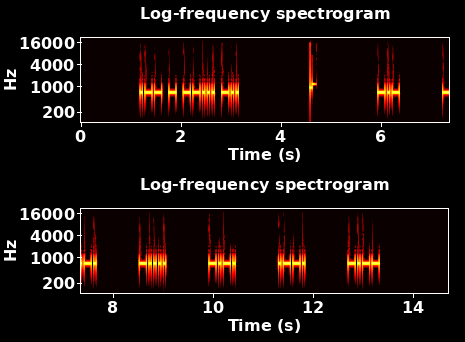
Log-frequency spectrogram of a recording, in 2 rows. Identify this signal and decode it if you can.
Morse code, heard as a keyed tone, about 25 wpm, spaced as for 11 wpm, 700 Hz. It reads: WT7D KG6CPY
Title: USA Call Signs - 6x Character Spacing - 25wpm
